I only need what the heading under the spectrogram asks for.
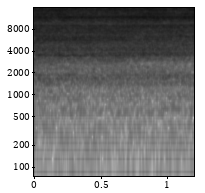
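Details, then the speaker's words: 20-inch wood-fired off-grid steam boiler at about 50 psi: steady, high-pitched even hiss as the blower valve vents steam; needs steam pressure up to use the blower, operating normally. "probably hear it blowing steam out cuz you have to have steam up to be able to use that blower"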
